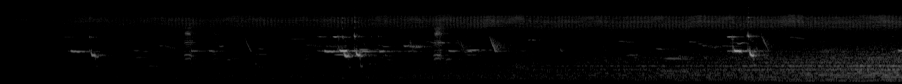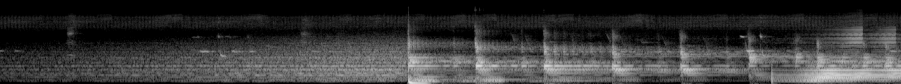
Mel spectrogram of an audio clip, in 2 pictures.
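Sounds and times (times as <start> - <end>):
high insect drone: 5.6 - 16.8.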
